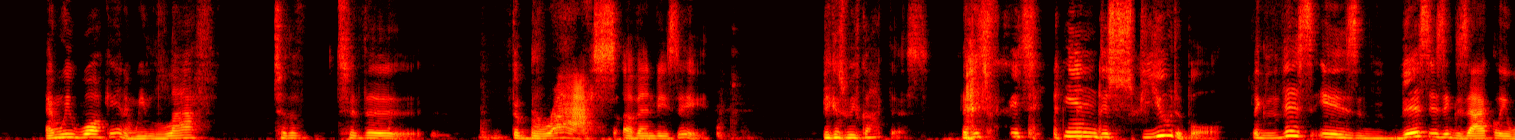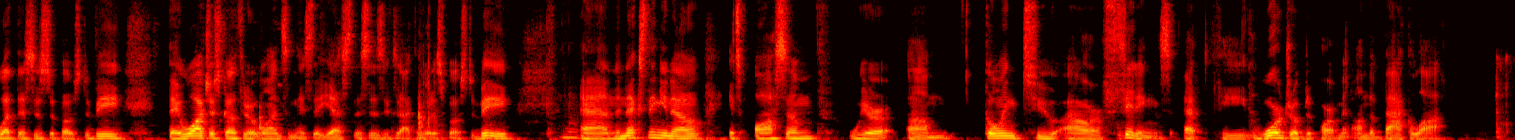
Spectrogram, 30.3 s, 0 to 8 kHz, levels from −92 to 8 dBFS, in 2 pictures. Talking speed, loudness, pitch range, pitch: 150 wpm, -31 LUFS, 110-150 Hz, 130 Hz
